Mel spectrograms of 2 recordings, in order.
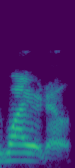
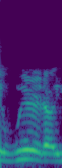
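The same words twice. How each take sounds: First: "weirdo" said as WHY-er-doh, reading the misspelling; misspelled reading. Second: Said in the usual way. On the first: Shown as a demonstration. Mocking a rival's misspelling, "weirdo" read as WHY-er-doh. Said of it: "You put weirdo". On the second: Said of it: "you wanted to say weirdo".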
